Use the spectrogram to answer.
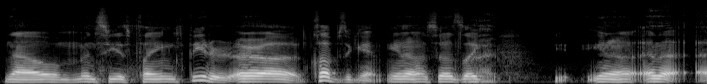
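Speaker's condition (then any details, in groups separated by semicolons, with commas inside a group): Cerebral palsy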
